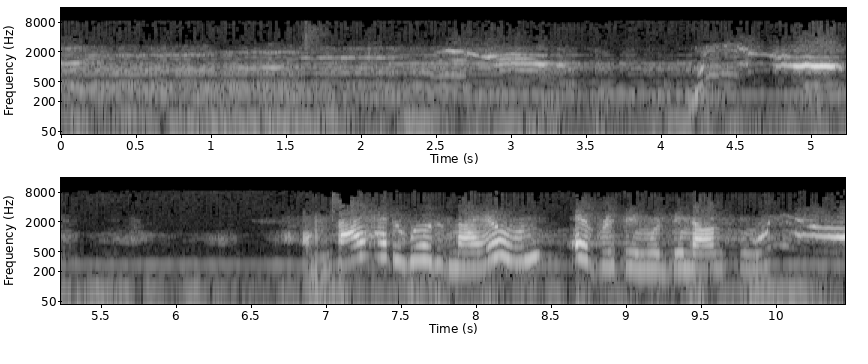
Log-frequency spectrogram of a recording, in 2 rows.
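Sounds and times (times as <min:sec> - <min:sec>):
soft music: 0:00.0 - 0:10.4
cat meowing: 0:02.4 - 0:03.4, 0:04.2 - 0:05.3, 0:09.9 - 0:10.4
speech: 0:07.0 - 0:10.1.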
